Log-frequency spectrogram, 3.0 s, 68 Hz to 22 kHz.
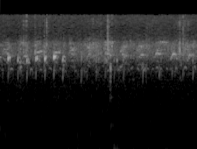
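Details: Eurasian bittern chicks, four young, begging for food on 16 May 2017; quick clicking pulses repeated several times a second above a dense, hissing high-pitched chatter, with faint low rumble.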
